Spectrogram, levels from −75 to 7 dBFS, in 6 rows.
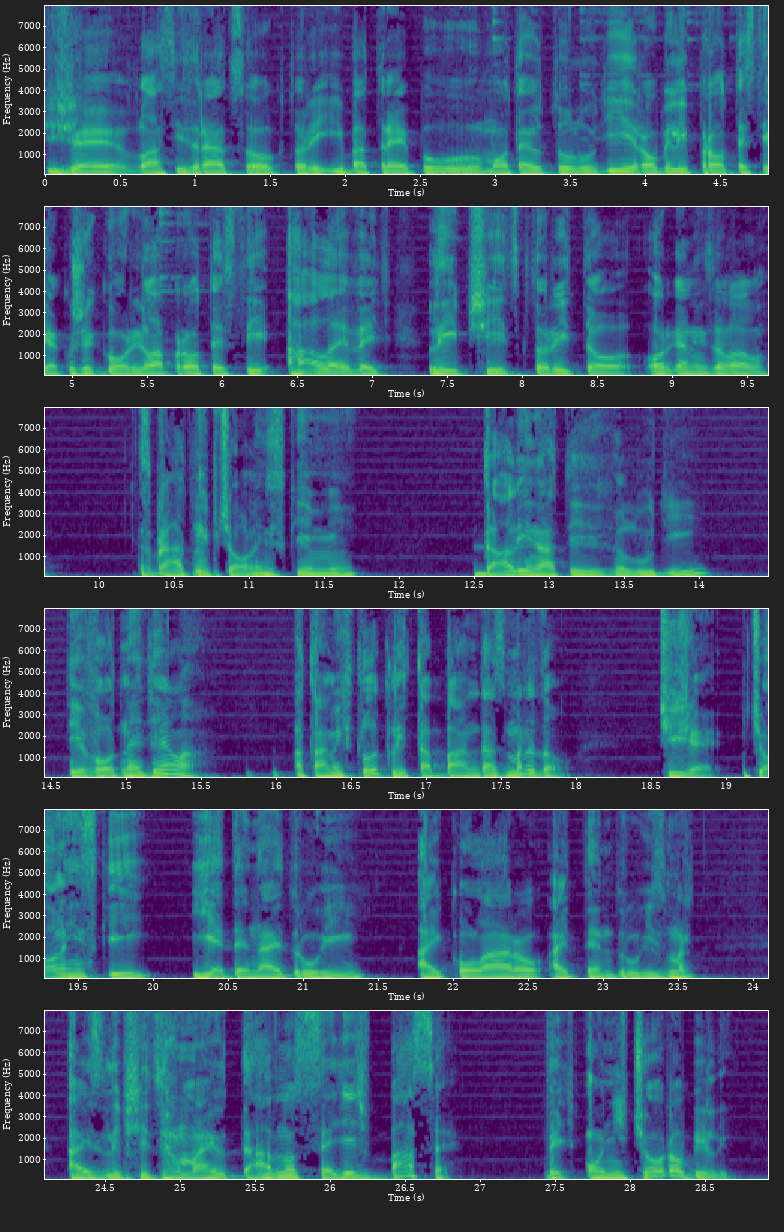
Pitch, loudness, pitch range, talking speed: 135 Hz, -13 LUFS, 125-150 Hz, 125 wpm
